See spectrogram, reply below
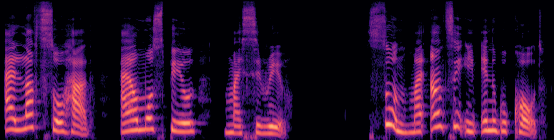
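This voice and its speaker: A woman with a Nigerian accent telling a scripted first-person story in an expressive, theatrical way. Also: a little high, measured pace, no echo, studio quality. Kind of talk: dramatic first-person scripted folktale narration.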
